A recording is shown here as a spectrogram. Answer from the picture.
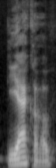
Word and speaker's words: Yakov: and like I say it wrong. Yakov.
